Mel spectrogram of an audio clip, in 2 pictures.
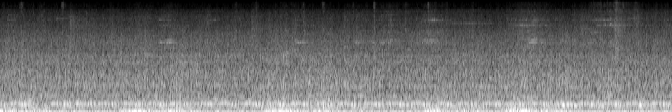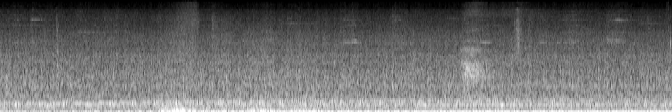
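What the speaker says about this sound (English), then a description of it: "HST absolutely rocketing toward Bristol." An HST express train in a Great Western train simulator races at speed toward Bristol, giving a steady loud rolling rumble with rhythmic clatter and a faint high whine throughout, no talking.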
